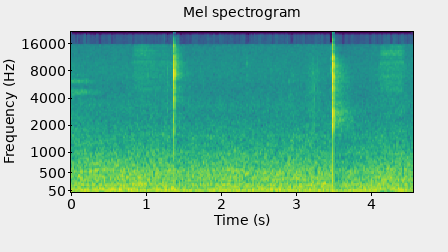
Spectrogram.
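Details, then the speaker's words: Two sharp, crisp clicks about two seconds apart over steady room hiss: an insulin pen being dialled 1–2 units for priming before injection, in a nursing demonstration of insulin administration. "kita lakukan priming jadi untuk memastikan bahwa nanti e insulin itu bisa keluar jadi ini bisa diputar di sini kita putar satu sampai dua kemudian kita eh suntikkan"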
